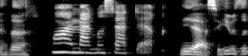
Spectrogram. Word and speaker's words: Mohammad Mossadegh: Mohammad Mossadegh.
